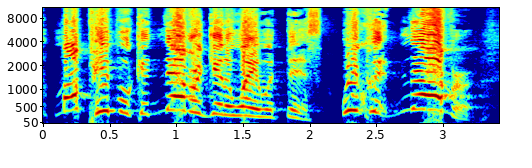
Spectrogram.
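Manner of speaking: high screaming. Retelling ducking out of sight while the others laughed, retelling a scream. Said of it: "I just screamed".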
